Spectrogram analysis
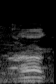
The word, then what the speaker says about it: নেক: দেন নয় আকার ক উচ্চারণটা কি হলো দেনতা নয় আকার ক একটু বলেন না নাক আপনারা তো নাক নয় এক আর ক না নয় ঠিক আছে নয় এক আর ক নেক নেক এখানে বোঝা ব্যাপার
